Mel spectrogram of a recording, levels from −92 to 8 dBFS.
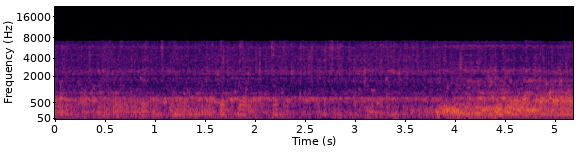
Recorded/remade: remade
